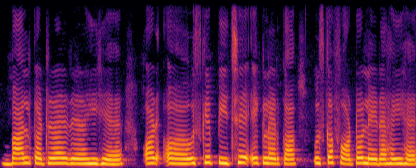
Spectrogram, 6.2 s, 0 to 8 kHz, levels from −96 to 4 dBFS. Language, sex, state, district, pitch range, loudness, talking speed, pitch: Hindi, female, Delhi, New Delhi, 225-245 Hz, -12 LUFS, 165 wpm, 235 Hz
